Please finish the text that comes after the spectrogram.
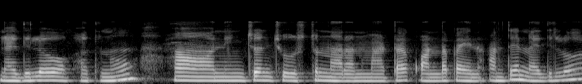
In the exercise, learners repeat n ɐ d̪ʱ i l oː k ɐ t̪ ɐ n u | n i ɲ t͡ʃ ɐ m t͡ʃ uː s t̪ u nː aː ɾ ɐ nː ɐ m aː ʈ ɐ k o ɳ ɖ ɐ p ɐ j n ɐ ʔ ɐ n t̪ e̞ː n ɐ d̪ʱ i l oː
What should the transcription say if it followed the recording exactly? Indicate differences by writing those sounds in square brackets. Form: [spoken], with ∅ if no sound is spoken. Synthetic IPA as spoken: n ɐ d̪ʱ i l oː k ɐ t̪ ɐ n u | n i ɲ t͡ʃ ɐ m t͡ʃ uː s t̪ u nː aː ɾ ɐ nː ɐ m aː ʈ ɐ k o ɳ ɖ ɐ p ɐ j n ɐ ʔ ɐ n t̪ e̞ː n ɐ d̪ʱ i l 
